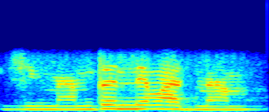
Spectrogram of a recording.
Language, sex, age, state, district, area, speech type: Hindi, female, 18-30, Madhya Pradesh, Betul, rural, conversation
